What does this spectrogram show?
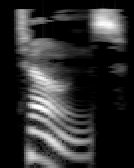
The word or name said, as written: Tones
